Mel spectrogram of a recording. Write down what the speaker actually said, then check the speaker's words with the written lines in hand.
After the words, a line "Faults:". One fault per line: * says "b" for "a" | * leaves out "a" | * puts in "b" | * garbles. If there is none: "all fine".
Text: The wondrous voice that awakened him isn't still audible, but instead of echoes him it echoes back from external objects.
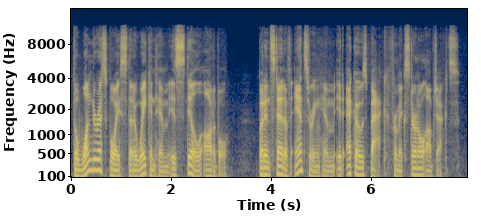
The wondrous voice that awakened him is still audible, but instead of answering him it echoes back from external objects.
Faults:
* says "is" for "isn't"
* says "answering" for "echoes"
